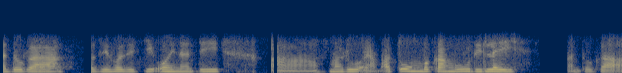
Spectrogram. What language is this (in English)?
Manipuri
